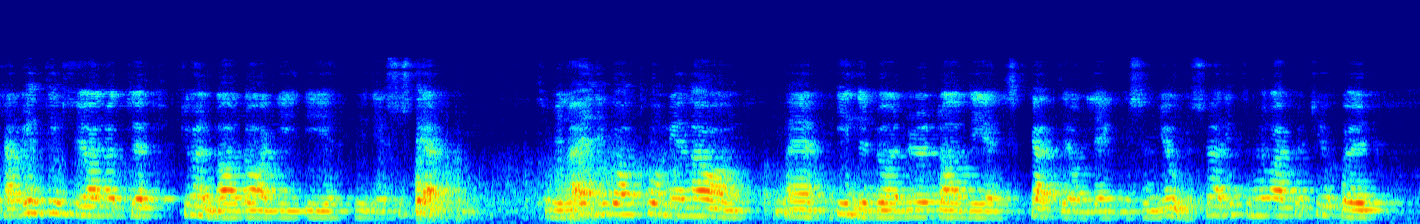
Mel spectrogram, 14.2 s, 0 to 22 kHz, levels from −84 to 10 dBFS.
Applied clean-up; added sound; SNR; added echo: neural separator model SepFormer DNS4.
